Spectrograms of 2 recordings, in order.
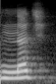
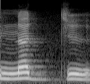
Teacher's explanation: یہ ہم جیم کو قلقلہ کر رہے ہیں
